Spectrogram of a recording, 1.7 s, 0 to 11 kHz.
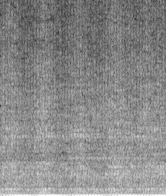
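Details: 1991 Ford F350 with CAT 3126 diesel swap, started after new oil pump install fixed hard-start issue: deep, steady diesel rumble holding an even beat at idle with no knocks or rattles; healthy-sounding idle.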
